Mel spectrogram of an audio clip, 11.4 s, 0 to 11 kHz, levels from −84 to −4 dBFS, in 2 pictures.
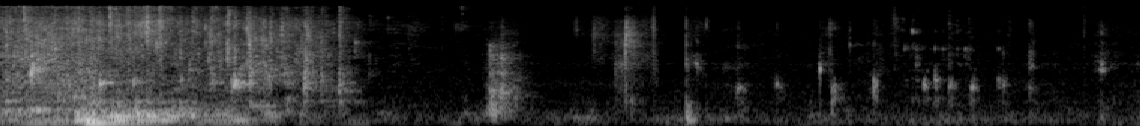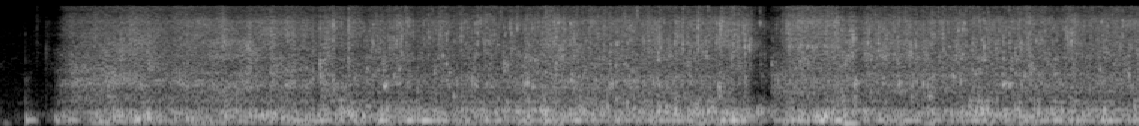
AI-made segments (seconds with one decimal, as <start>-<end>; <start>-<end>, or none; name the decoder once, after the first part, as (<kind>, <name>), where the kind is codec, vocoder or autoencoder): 2.4-4.4 (codec, SNAC); 5.0-7.5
